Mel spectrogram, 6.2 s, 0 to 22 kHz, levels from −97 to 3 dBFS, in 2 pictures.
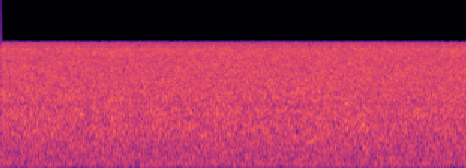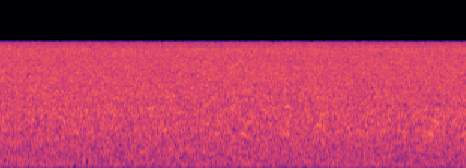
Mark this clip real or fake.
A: real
